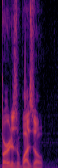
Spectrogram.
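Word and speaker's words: oiseau: oh dewey and then like bird is a wazzo wazzo and it's spelt so stupid like here i'll i'll spell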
